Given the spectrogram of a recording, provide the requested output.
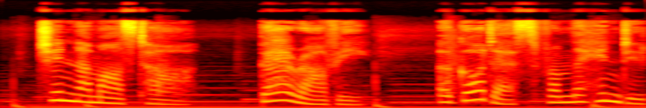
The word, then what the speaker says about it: Bhairavi: Bhairavi. A goddess from the Hindu tradition. Primary domain, fierce power. Secondary domain, discipline. Pronounced, Bhyravi.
